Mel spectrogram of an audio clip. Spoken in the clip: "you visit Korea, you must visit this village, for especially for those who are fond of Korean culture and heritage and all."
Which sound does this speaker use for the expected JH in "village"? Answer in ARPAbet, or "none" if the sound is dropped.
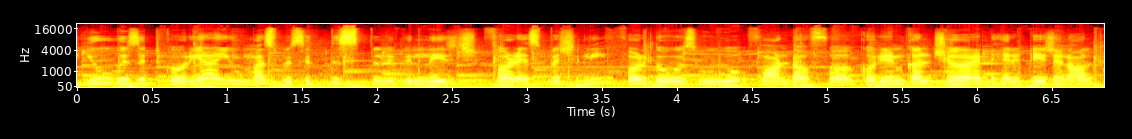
JH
